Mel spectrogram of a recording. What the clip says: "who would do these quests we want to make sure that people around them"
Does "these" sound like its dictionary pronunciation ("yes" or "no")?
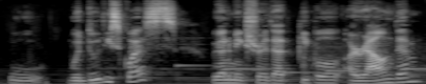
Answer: no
